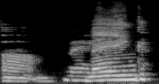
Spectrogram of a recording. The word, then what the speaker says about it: Mang: So we go in and we meet Aunt Wu's assistant, whose name is Mang, which is rhymes with Aang.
